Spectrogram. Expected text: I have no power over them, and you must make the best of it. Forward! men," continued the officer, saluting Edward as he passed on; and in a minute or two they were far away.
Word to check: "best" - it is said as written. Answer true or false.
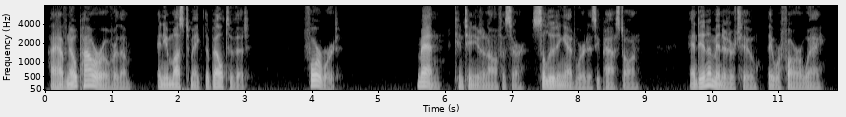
false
